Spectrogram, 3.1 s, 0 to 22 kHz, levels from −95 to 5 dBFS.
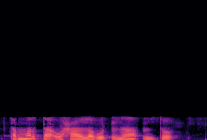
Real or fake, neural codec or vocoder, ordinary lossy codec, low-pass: fake; codec, 16 kHz in and 24 kHz out, 1 kbps, XY-Tokenizer; AAC, 24 kbps; 3.6 kHz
